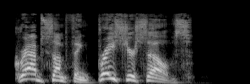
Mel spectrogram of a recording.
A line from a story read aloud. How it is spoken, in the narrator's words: Grinning, shouted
